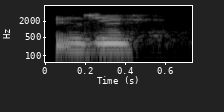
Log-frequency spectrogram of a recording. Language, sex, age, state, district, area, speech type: Urdu, male, 30-45, Uttar Pradesh, Muzaffarnagar, urban, conversation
